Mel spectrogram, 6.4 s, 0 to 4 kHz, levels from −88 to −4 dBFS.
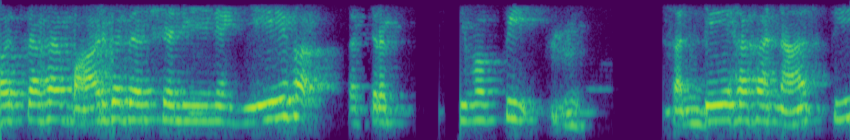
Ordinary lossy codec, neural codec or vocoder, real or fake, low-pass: AAC, 24 kbps; none; real; 3.6 kHz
